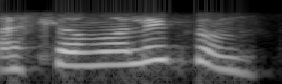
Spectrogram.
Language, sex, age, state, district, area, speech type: Kashmiri, female, 18-30, Jammu and Kashmir, Kupwara, rural, conversation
